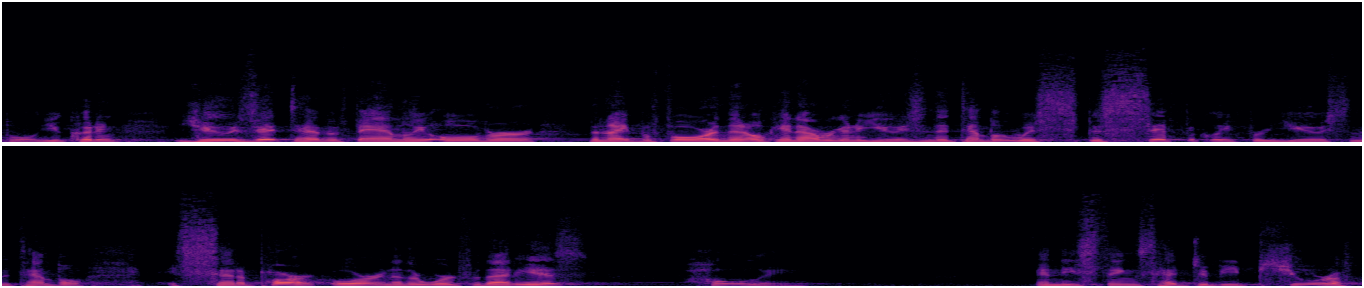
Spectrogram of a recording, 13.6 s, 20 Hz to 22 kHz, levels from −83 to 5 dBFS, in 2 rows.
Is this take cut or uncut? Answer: uncut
